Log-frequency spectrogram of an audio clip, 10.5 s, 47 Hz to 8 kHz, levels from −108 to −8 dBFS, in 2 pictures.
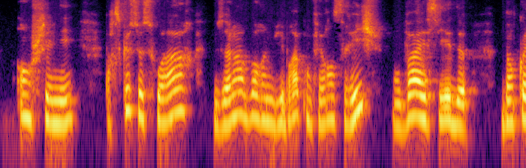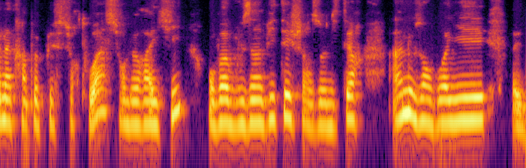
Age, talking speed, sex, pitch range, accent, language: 30-49, 205 wpm, female, 185-225 Hz, French, French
